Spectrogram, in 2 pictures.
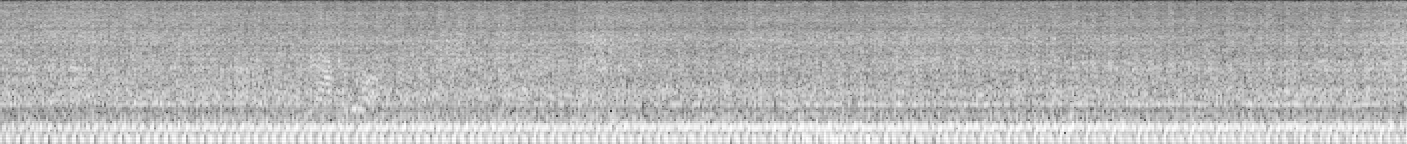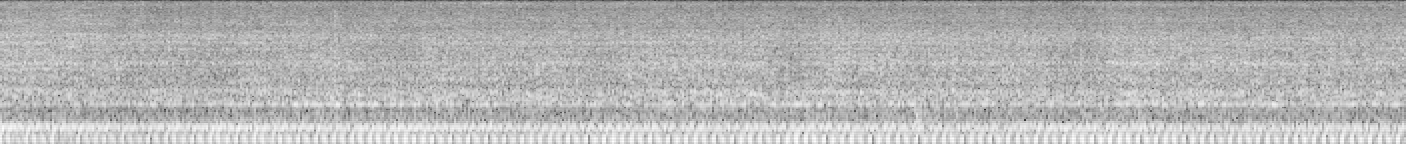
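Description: A band saw machine runs with a loud, steady hum and whine.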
